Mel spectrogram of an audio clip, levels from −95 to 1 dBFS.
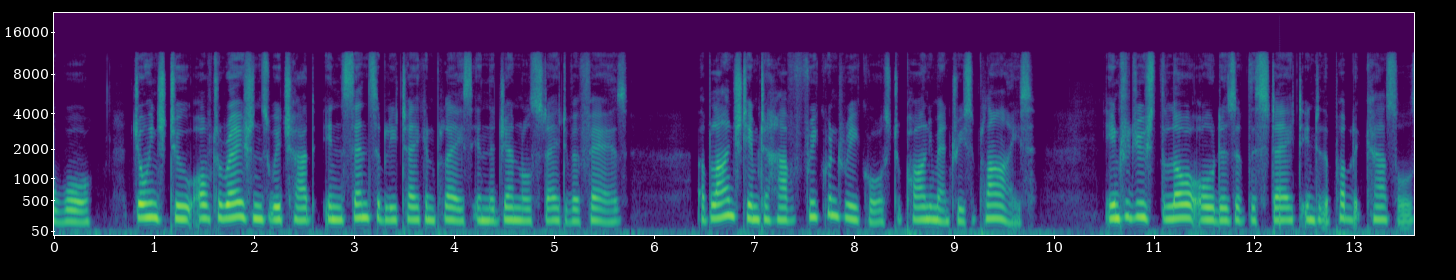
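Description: A block of digital silence at 12.26 s interrupts this speech clip. For about 2.2 ms the signal is replaced by zeros, so the waveform drops abruptly to nothing and then jumps back with no fade in or out. Those two hard edges are discontinuities that spread energy across the spectrum. Because the gap is so short, the missing stretch is not heard as a hole but as a single sharp tick.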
